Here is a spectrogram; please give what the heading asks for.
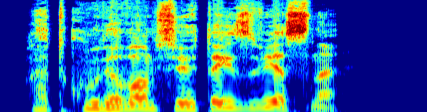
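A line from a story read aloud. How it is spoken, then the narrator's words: Exclaiming. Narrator (Russian): воскликнул Элвар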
